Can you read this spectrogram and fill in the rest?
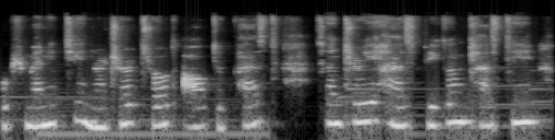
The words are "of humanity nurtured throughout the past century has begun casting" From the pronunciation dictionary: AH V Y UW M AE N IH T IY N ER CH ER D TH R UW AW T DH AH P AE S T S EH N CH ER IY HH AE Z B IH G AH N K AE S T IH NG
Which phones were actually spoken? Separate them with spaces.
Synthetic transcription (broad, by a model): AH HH Y UW M AE N IH T IY N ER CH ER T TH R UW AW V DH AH P AE S T S EH N CH ER IY HH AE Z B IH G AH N K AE S T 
